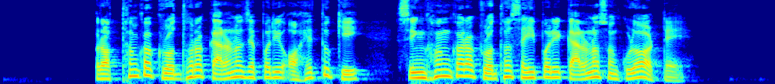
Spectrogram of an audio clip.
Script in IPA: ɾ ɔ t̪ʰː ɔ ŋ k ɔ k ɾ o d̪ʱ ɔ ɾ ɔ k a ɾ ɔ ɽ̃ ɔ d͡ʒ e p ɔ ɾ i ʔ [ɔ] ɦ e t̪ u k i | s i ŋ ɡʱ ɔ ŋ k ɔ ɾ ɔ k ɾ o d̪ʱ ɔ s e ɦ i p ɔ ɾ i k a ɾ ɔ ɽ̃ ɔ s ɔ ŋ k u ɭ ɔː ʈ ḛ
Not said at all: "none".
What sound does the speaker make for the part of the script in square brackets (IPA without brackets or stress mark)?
ɔ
